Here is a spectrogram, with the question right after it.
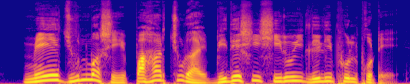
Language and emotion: Bengali, neutral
